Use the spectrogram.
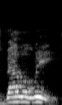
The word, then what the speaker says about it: Vallely: It's Vallely. Vallely, okay. Vallely. Those L's in there get very confusing, Sharon, so I can understand.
